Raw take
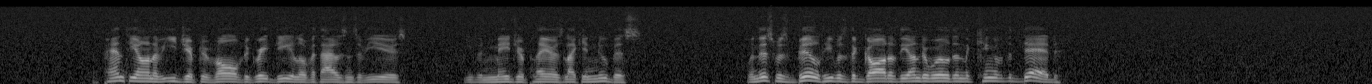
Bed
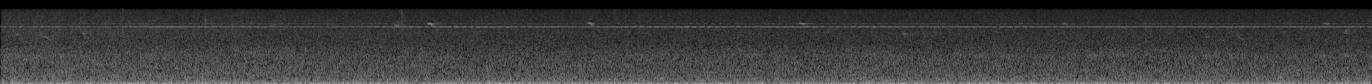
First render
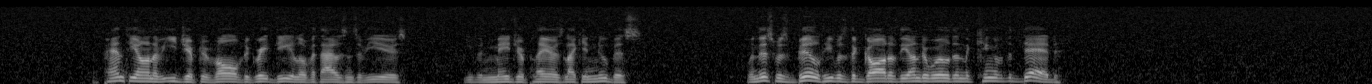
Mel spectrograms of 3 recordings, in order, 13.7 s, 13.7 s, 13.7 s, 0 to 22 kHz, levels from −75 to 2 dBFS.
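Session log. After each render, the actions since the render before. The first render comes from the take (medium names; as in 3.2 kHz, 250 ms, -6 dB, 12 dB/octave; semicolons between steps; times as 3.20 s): noise reduction 6 dB, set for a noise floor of -46 dBFS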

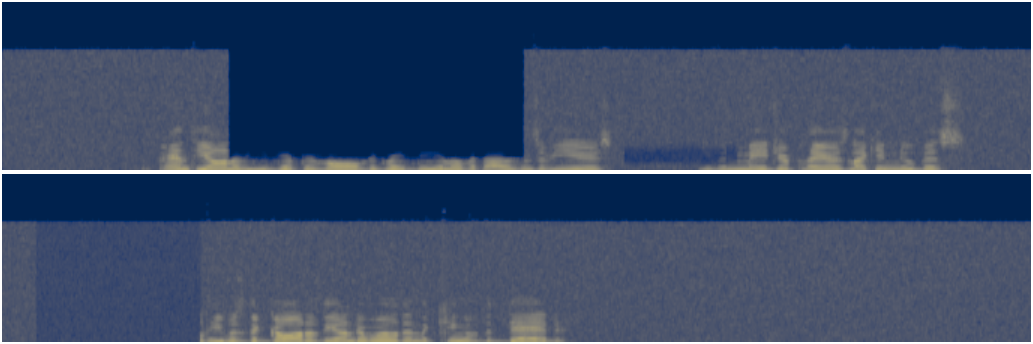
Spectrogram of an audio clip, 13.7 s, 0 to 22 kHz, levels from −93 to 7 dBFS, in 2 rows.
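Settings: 1.50–3.48 s: steep low-pass 1.2 kHz 48 dB/octave; 4.14–4.90 s: high-order bell 1.7 kHz -12 dB; 7.08–8.18 s: room tone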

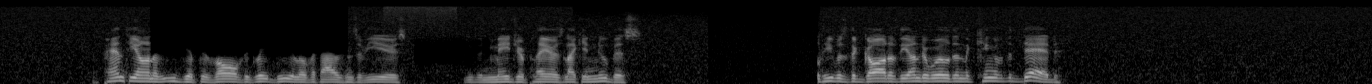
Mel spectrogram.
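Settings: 3.83–4.57 s: treble shelf 12 kHz +10.5 dB; 5.73–8.20 s: low-pass 9.8 kHz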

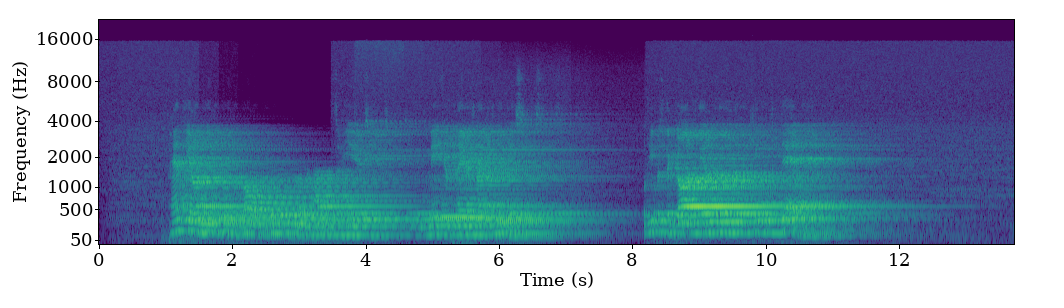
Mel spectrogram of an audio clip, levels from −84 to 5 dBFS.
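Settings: on a send: echo whose repeats swap between lows and highs 147 ms, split 1.5 kHz, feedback 68%, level -2 dB; on the sum: spring tank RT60 3.5 s, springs 30/53 ms, chirp 20 ms, DRR -5 dB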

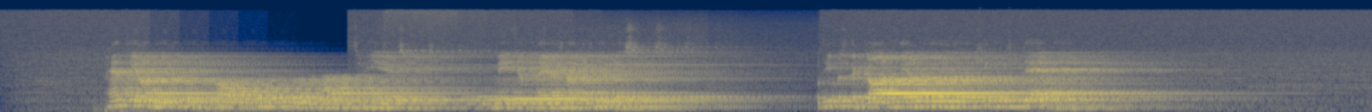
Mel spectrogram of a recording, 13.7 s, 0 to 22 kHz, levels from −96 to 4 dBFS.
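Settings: trim +5.5 dB; peak limiter -1 dBFS, peak gain reduction 1 dB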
